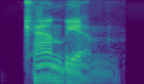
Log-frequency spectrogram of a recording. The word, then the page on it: cambium: British English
